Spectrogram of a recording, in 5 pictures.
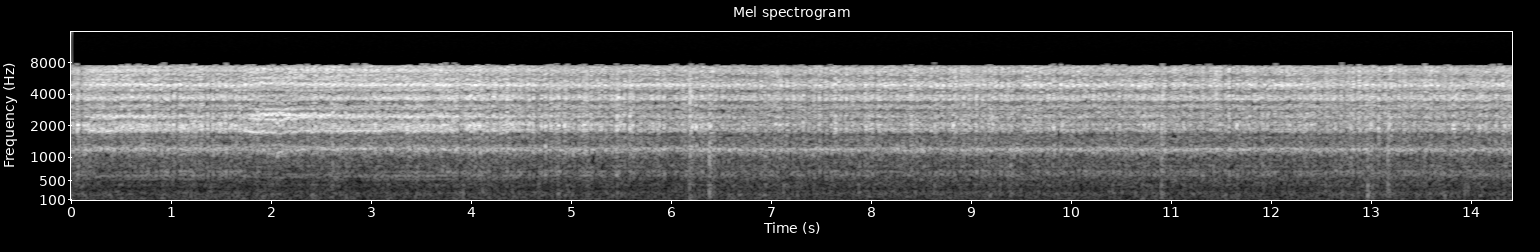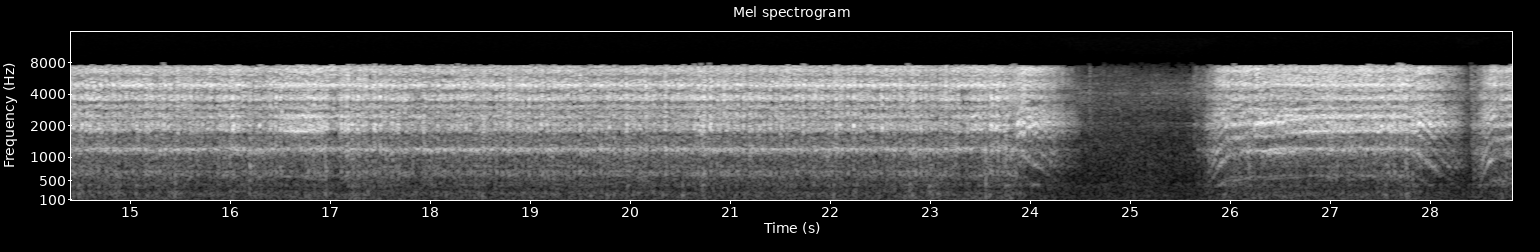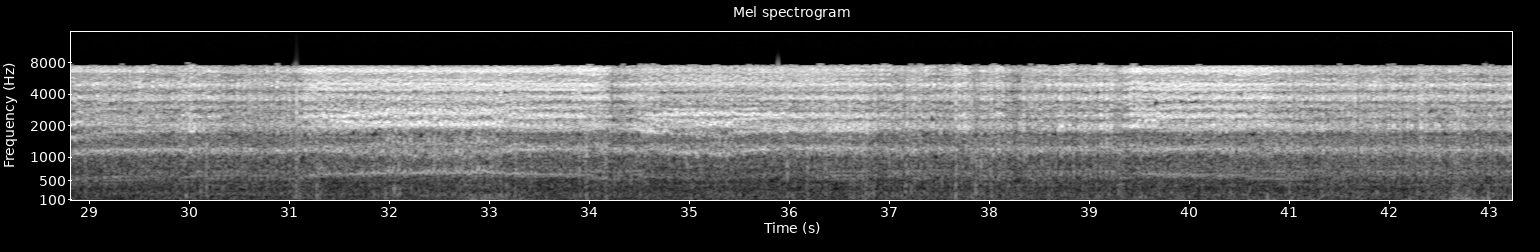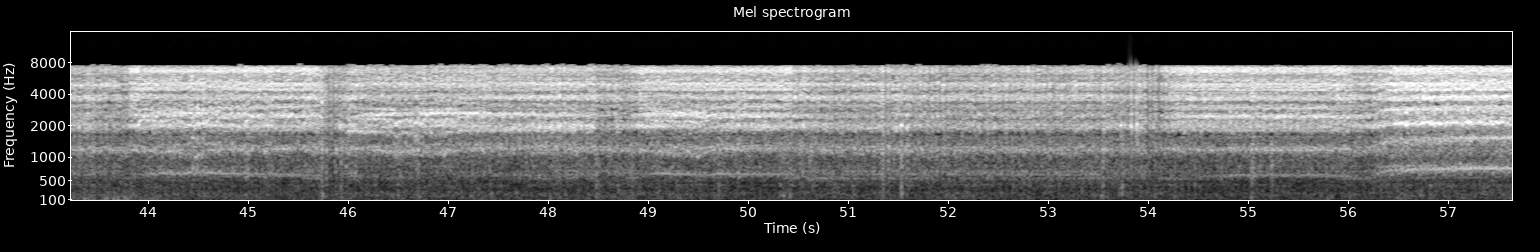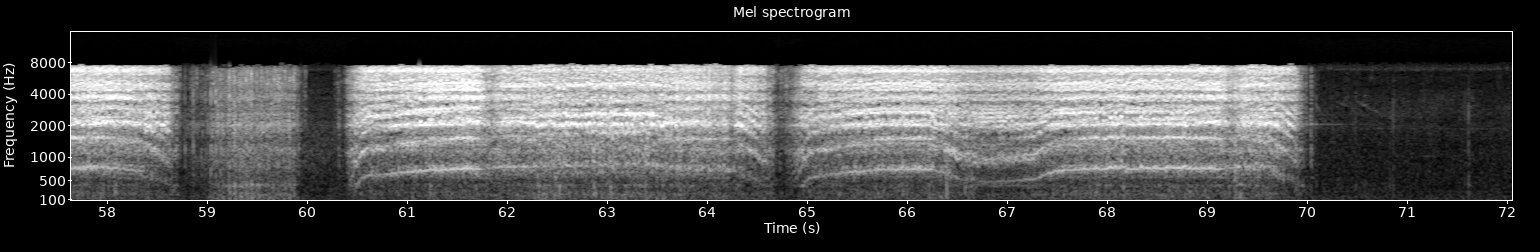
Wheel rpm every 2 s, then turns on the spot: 160, 160, 160, 160, 160, 160, 160, 160, 160, 160, 160, 150, 30, 130, 110, 160, 160, 160, 160, 160, 160, 160, 160, 160, 160, 170, 170, 160, 190, 70, 110, 200, 120, 160, 170, 10.
58-60 70-72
